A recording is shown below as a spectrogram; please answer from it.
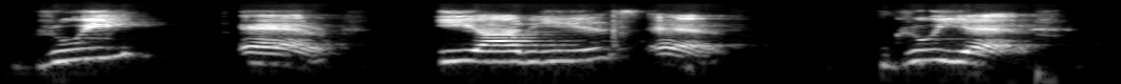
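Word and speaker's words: gruyère: chamomber le gruyere then what is the pronunciation of second one group e grew e brewing air er els air gruyere yes written yes ma'am okay then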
